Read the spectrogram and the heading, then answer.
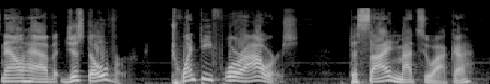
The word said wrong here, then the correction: Matsuzaka: I don't know if I have the pronunciation right, Matsuzaka, to a contract.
